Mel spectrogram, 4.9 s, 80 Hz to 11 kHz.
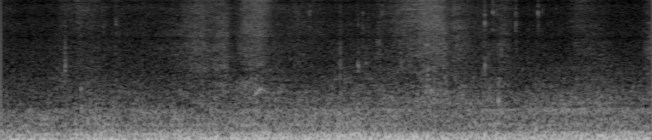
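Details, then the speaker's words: Restyled Opel Astra J with bad-roads package, 60,000 km, in-cabin at -22°C after fitting KYB shock absorbers (mounts kept): steady low road rumble with no knocks or clunks, where original shocks knocked on small bumps; front suspension now quiet. "сейчас вы просто можете послушать тишину подвески с амортизаторами каяб реально едешь и получаешь удовольствие от этого автомобиля"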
